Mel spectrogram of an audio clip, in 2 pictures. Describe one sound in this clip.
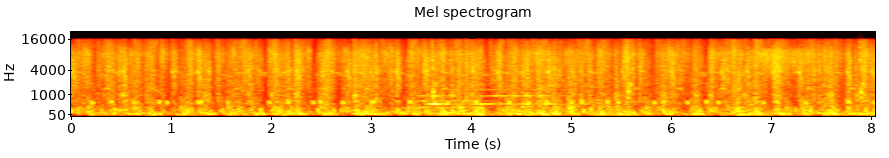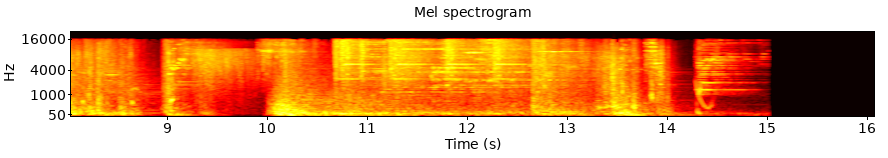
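Game battle sounds clatter and pop busily.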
